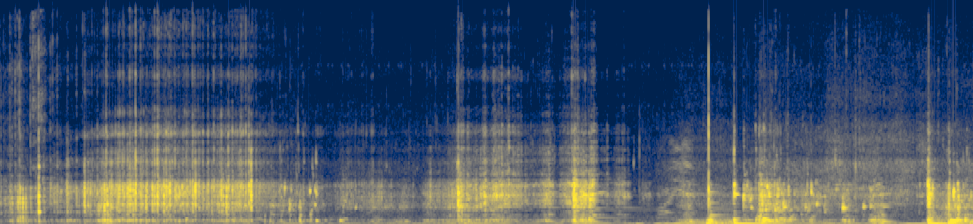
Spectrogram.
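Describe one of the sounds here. Water splashes and sloshes around a shovel.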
